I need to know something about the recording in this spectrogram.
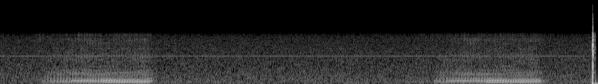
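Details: Two rattling snores about 4 seconds apart over a steady background hiss; ordinary snoring during sleep.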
